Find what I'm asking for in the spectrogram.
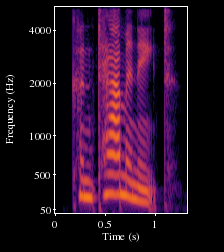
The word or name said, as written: contaminate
